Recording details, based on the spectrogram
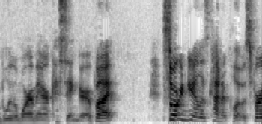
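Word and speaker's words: Sorrengail: the name Violet, but her last name is Soaringale. It is thankfully not spelled like soaring, like S-O-A-R, and then Gale as in G-A-L-E.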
